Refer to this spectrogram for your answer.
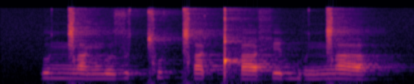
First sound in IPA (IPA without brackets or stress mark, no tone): ʊ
